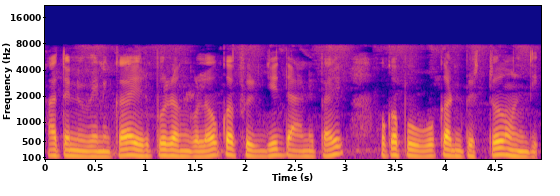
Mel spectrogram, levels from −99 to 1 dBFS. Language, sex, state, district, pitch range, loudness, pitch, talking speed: Telugu, female, Telangana, Mahabubabad, 135-155 Hz, -18 LUFS, 150 Hz, 135 wpm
